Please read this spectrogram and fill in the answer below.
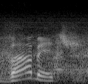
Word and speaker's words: Babic: Here Comes Milos babic that's easy for you to say yes even though it looks like he's missing the H in the back of his jersey that's the way it's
